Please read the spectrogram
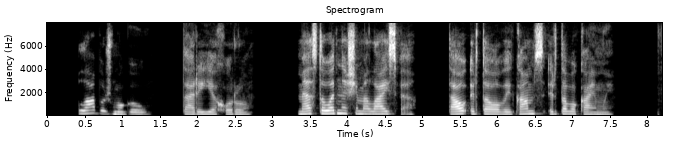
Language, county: Lithuanian, Kaunas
